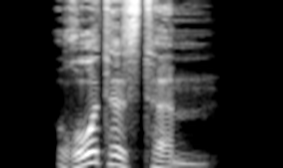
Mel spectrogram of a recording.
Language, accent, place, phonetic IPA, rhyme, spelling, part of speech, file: German, Germany, Berlin, [ˈʁoːtəstəm], -oːtəstəm, rotestem, adjective, De-rotestem.ogg
- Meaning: strong dative masculine/neuter singular superlative degree of rot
